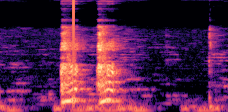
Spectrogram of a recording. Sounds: Throat clearing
